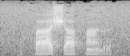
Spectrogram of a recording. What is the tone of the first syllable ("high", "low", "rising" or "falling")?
rising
